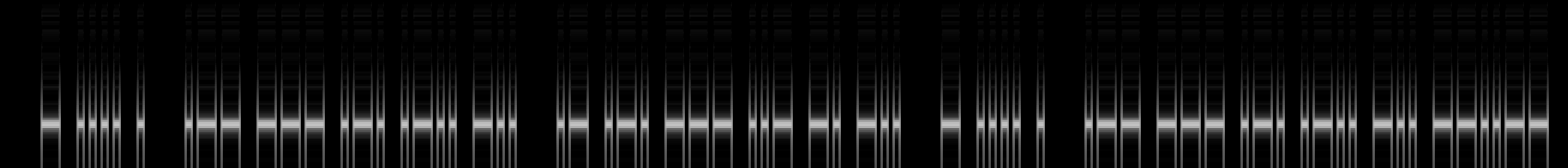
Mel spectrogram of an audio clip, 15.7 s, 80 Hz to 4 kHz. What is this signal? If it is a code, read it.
Morse code, heard as a keyed tone, about 20 wpm, 550 Hz. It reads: THE WORLD AROUND THE WORLD,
